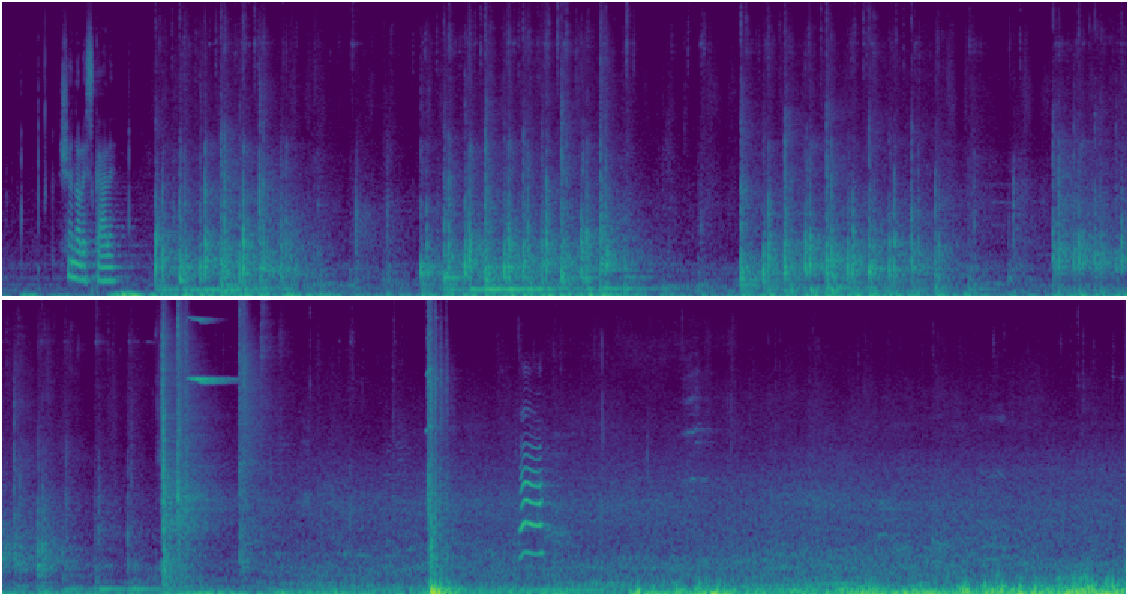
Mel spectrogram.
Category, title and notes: Sound effects > Human sounds and actions
Walking down the stairs
This recording captures the sound of a female walking down a set of stairs indoors. You can clearly hear the footsteps echoing on each step, along with the natural reverb of the stairwell. At the beginning, an Italian female voice says, “Scendo le scale” (“I’m going down the stairs”), followed by a friendly “Ciao!” (“Hello/Bye!”) at the end. This audio is ideal for use in film, video games, or projects needing authentic indoor movement and spoken Italian phrases.
ambience, echo, footsteps, indoors, Italian, male, speech, stairs, voice, walking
